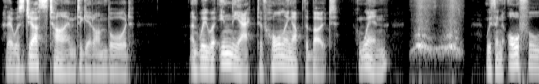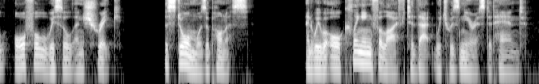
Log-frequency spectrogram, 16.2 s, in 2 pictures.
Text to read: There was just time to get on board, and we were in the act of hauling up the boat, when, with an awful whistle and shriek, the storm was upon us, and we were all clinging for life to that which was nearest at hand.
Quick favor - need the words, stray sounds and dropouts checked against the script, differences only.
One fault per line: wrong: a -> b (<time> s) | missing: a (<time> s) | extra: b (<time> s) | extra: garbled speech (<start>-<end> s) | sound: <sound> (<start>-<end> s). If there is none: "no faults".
sound: whoosh (6.1-7.0 s)
extra: awful (8.3 s)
